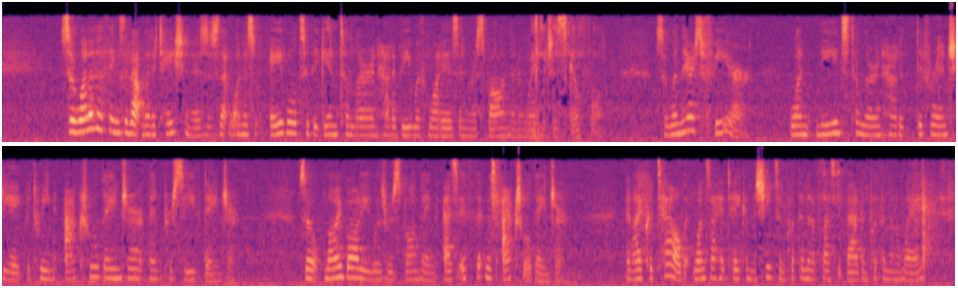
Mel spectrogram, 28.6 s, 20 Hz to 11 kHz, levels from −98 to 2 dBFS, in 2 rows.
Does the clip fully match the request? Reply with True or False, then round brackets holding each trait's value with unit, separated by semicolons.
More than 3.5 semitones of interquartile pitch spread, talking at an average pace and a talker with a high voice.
False (2.8 semitones; 175 wpm; 210 Hz)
